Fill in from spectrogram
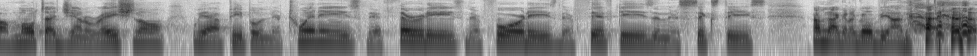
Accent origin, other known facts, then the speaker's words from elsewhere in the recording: Oakland, California, United States; I am a native of Oakland, born and raised in Oakland, and went to Peralta Elementary School, then on to Claremont Middle School, then to Oakland Tech.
